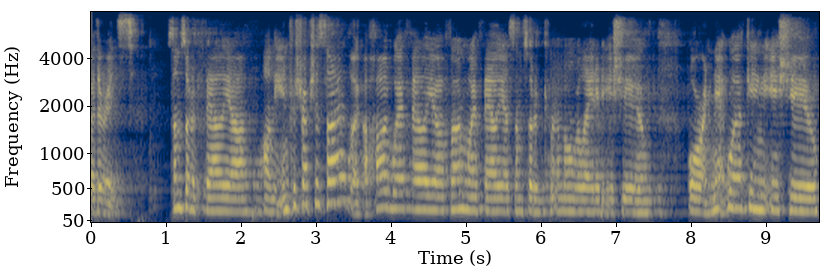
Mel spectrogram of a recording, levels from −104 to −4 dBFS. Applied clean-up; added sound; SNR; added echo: neural mask model DeepFilterNet 3.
